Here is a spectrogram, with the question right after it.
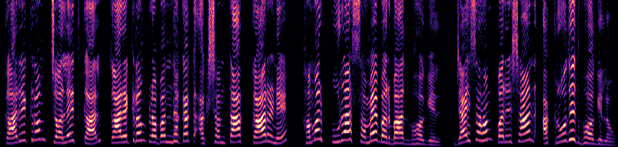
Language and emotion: Maithili, angry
